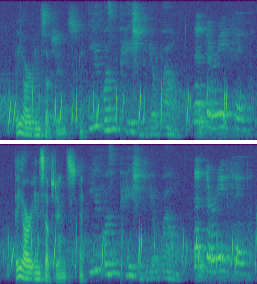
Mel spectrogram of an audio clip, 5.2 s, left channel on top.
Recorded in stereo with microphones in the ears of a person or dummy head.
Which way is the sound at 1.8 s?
85° left.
